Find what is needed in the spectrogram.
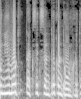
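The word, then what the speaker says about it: pneumotaxic: याद रखना कितना इजी है, पी से पॉन्स, पी से न्यूमोटैक्सिक। इसको पन्यूमोटैक्सिक नहीं पढ़ना चाहिए, पी साइलेंट है, ठीक है, पर पी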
